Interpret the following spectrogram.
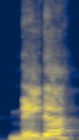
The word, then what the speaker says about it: Maida Vale: Maida Vale. V-A-L-E. Oh, Maida. How do you spell Maida? Like a maiden.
